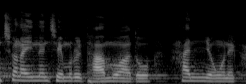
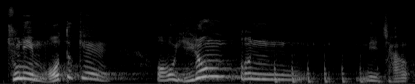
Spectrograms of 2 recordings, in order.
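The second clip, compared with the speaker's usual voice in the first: slow, higher, drawn-out grievance; complaining to God; 8 semitones higher, much slower than usual. Retold or imitated. Pastor complaining to the Lord about an elder, slow aggrieved plea. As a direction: plead your grievance, stretched out. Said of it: "막 화가 나가지고 하나님한테 원망을 했어요".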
